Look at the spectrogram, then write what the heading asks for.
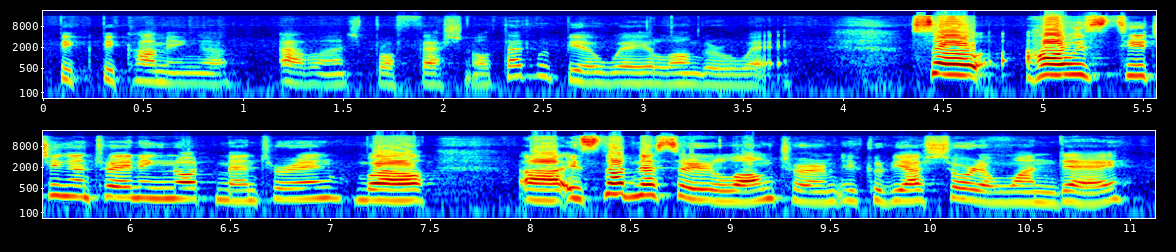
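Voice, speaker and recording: A soft-voiced woman in her forties giving a live workshop talk, earnest, with many fillers and restarts. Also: medium pitch. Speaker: workshop speaker. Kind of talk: conference talk. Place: live workshop room with audience.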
